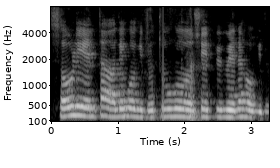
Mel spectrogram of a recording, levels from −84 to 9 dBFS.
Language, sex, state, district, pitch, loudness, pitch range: Kannada, female, Karnataka, Shimoga, 195 Hz, -19 LUFS, 185-205 Hz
